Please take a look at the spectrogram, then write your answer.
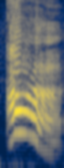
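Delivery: sudden loud high scream of shock; a loud startled yelp of horror. Retold or imitated. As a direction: shriek it out in disbelief. Shocked reaction to date's confession.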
